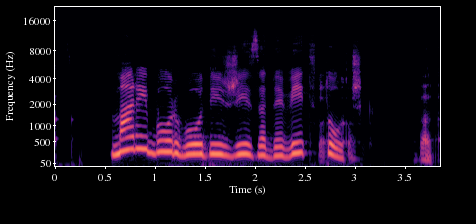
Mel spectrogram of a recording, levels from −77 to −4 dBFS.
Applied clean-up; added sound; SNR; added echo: neural mask model DeepFilterNet 3.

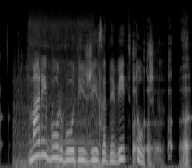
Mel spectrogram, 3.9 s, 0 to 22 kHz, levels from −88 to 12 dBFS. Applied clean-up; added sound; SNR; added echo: none; Engine / Mechanisms + Burping, eructation; 11 dB; none.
